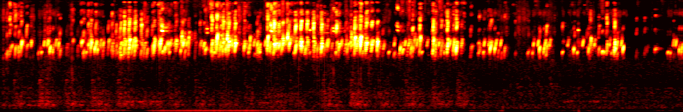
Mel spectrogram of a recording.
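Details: European goldfinch wild-style chirping used to encourage goldfinches to sing: long, dense twittering of high tinkling and buzzy notes, busiest in the middle, tapering into sparser phrases toward the end.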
